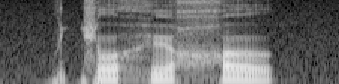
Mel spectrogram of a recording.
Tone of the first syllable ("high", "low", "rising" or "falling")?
high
